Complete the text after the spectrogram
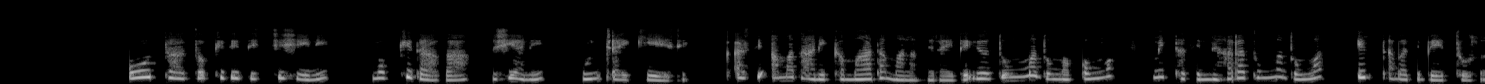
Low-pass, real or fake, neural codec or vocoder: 5.4 kHz; real; none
